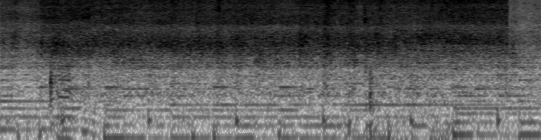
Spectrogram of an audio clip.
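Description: Veal chunks sizzling as they brown in oil with a chopped onion, carrot and celery soffritto in a stainless steel sauté pan, stirred and scraped with a nylon slotted spatula. The high hiss falls away a little past six seconds in.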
